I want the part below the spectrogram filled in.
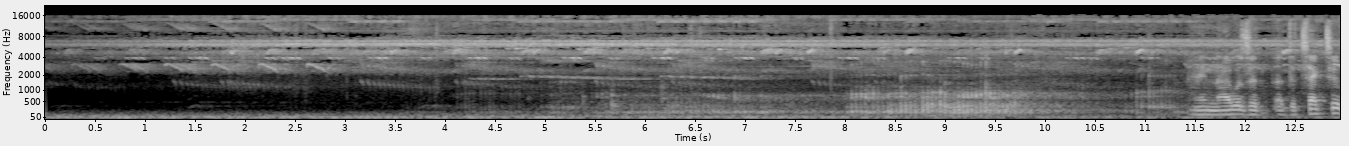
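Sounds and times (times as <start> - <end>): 
jungle insects buzzing: 0.2 - 12.9
jungle birds chirping: 1.5 - 12.9
tiger roaring in the jungle: 4.4 - 12.3
speech: 12.0 - 12.9.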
